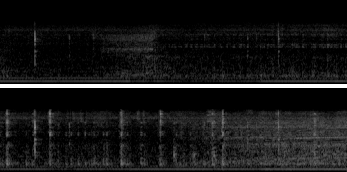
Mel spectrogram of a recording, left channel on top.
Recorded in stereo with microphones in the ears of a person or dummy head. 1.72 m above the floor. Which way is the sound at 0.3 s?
25° right (ahead or behind).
